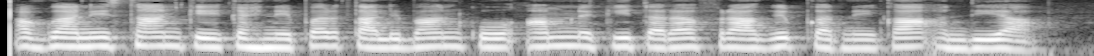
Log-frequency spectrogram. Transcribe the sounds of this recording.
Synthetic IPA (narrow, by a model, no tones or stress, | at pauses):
ɐfɡaːnɪst̪aːnkekɛɦnepɐɾt̪aːlɪbaːnkoʔɐmnəkit̪ɐɾəfɾaːɡɪp̚kɐɾnekaʔɐ̃nd̪ijaː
